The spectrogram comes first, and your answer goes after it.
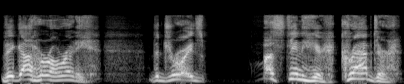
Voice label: wounded soldier, voice; Star Wars Obi Wan; XBOX

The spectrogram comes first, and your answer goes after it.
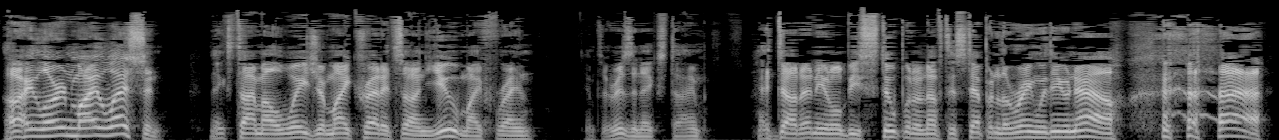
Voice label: male; Star Wars Knights Of The Old Republic I; XBOX

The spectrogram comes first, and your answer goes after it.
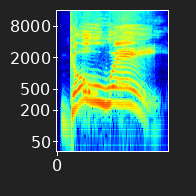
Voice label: "go away", english, male, civ; XBOX

